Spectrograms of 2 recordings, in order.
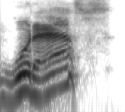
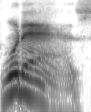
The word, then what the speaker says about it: Woodaz: It sounds like Woodass, but it's Woodazz is how it's pronounced apparently.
